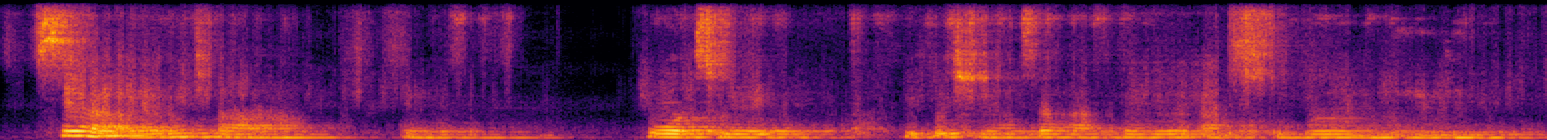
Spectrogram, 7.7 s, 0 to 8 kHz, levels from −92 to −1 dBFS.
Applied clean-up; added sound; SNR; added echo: neural separator model SepFormer DNS4.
